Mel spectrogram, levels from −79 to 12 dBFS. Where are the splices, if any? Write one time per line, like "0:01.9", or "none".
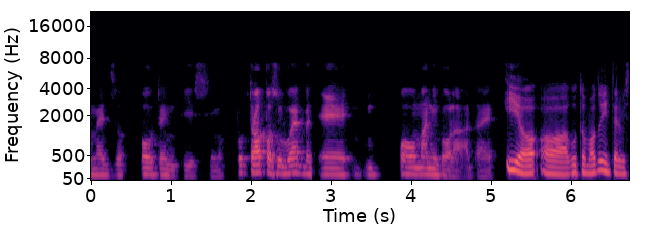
0:01.8
0:05.1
